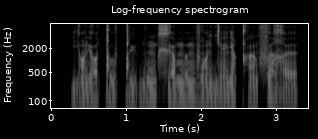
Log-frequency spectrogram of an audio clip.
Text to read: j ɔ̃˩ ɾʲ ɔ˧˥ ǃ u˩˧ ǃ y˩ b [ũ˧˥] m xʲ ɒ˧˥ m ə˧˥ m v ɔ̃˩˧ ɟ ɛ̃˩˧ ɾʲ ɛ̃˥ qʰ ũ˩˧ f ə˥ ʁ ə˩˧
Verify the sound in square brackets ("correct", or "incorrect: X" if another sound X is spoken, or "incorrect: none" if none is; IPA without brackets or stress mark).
incorrect: ũ˧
